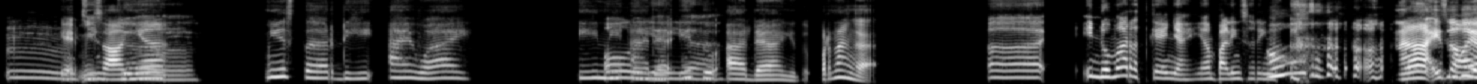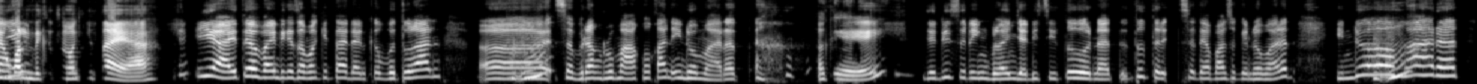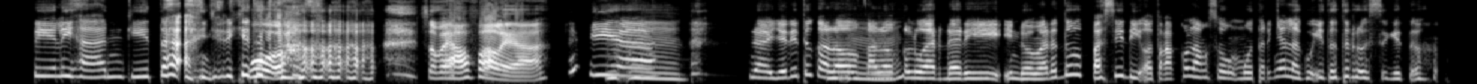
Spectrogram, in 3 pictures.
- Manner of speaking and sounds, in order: baby crying; in English: "jingle"; singing: "MR.DIY, ini ada, itu ada"; laugh; laughing while speaking: "Heeh"; other background noise; chuckle; singing: "Indomaret pilihan kita"; laughing while speaking: "Ah, jadi gitu terus"; laugh; chuckle; laughing while speaking: "itu terus"
- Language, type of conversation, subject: Indonesian, podcast, Jingle iklan lawas mana yang masih nempel di kepala?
